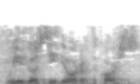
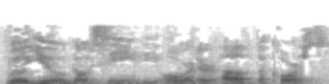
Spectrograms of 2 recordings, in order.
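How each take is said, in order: First: The stress follows ordinary speech without a steady beat. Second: Every second syllable is stressed in a steady beat. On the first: "that's very different from" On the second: "in iambic pentameter, you would read it"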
